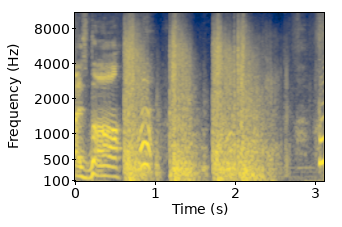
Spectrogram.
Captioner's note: gun shots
